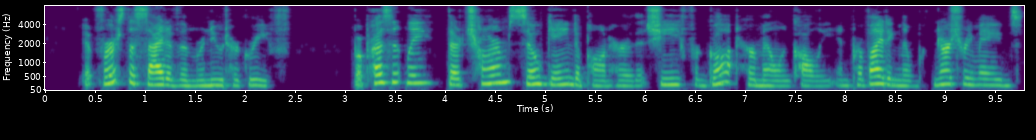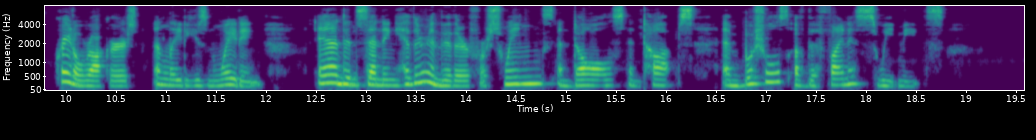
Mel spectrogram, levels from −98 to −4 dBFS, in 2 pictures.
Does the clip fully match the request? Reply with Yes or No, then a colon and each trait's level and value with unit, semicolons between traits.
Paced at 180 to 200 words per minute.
No: average, 160 wpm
